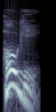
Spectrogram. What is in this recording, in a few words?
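"hoagy", British English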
